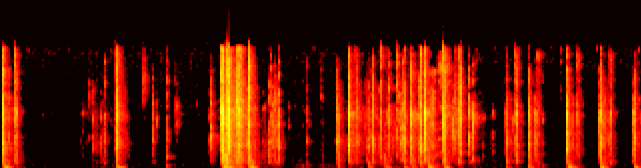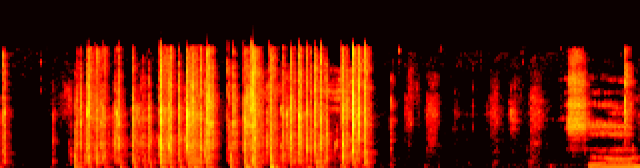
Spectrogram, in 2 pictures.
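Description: Typing on a computer keyboard: several short bursts of quick keystrokes with brief pauses between, stopping about two seconds before the end.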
